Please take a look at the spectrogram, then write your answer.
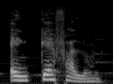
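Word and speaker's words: ἐγκέφαλον: La palabra se lee encéfalon y quiere decir encéfalo.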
